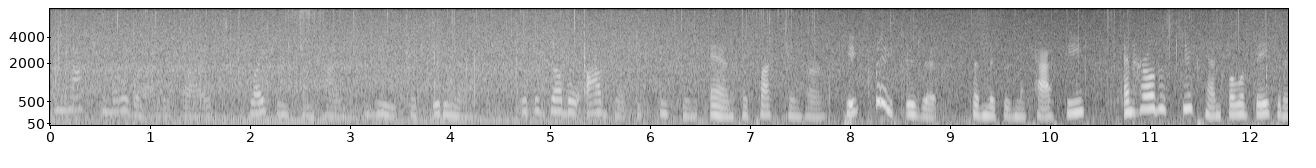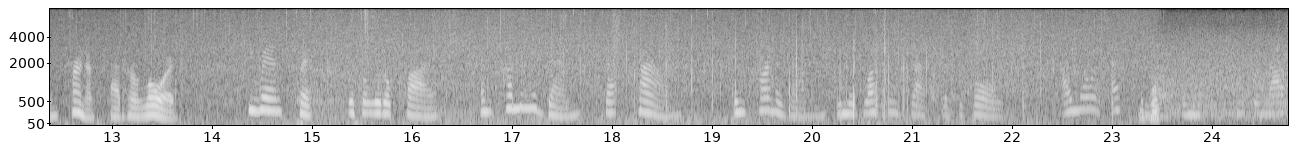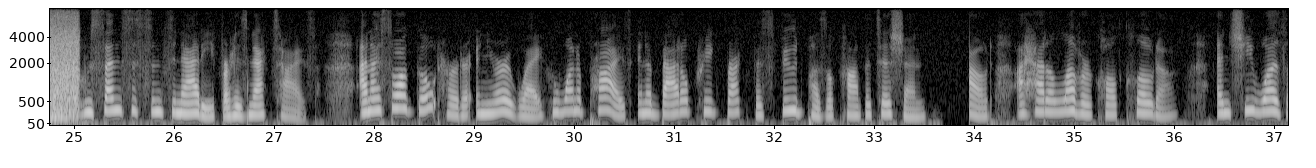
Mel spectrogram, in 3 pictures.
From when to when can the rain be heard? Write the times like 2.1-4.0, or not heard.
0.0-25.1.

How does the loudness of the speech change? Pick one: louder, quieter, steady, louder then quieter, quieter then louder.
louder then quieter.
